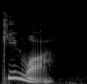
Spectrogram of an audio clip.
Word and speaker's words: quinoa: Okay, the next one is another word that I needed to learn to pronounce, and it's spelt Q-U-I-N-O-A. And I'm thinking a lot of you have seen that because it's really being advertised out there, and it's a cereal, a grain, and it's pronounced quinoa. Q-U-I-N-O-A is pronounced quinoa.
